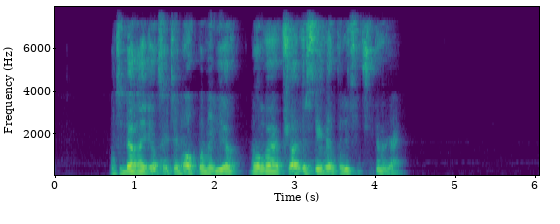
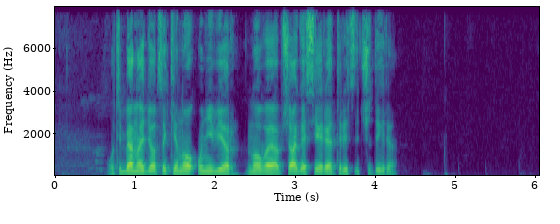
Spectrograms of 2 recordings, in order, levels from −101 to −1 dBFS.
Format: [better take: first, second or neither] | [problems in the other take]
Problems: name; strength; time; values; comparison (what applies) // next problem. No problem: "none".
second | noise reduction (neural mask model DeepFilterNet 3)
